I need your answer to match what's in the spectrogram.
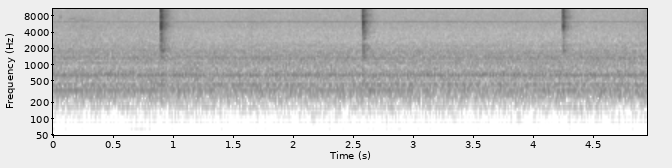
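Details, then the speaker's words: Fluke 5700A calibrator being rebuilt, running its 15–20 minute self-test: sharp single relay clicks about every 1.7 seconds over a faint steady hum as it switches functions and ranges, normal operation. "you can hear some relays clicking that's like as the calibrator progress to the different can test conditions it will select and switch different functions and ranges"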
